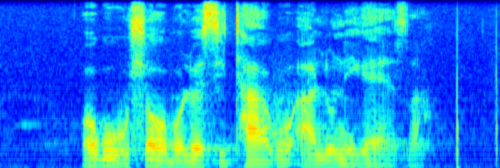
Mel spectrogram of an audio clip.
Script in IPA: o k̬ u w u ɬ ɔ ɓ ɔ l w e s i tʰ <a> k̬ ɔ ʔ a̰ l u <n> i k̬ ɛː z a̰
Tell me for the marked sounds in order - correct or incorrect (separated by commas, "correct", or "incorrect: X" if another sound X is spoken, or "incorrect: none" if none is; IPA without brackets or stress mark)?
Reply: correct, correct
